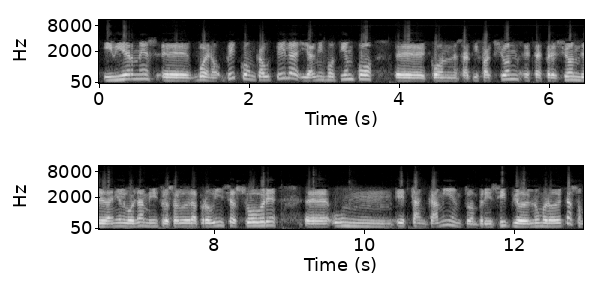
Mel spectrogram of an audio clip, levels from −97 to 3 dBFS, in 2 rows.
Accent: Argentinian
